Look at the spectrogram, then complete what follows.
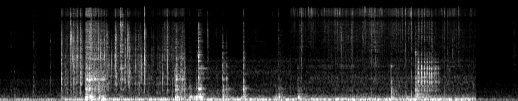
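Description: Clattering of objects being handled: a quick, irregular run of clicks, knocks and rattles over a low rumble, starting about a second in and cutting off suddenly near the end.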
